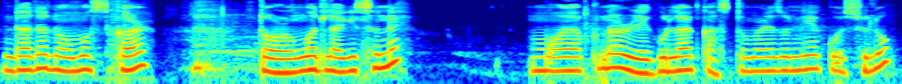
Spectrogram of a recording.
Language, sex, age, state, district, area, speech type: Assamese, female, 30-45, Assam, Charaideo, urban, spontaneous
